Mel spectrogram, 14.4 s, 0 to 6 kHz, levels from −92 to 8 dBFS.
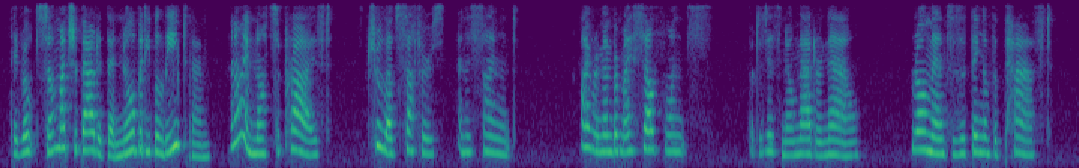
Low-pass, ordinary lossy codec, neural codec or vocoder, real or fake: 5.4 kHz; Opus, 64 kbps; none; real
